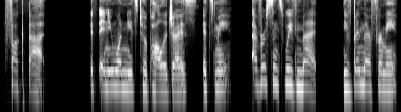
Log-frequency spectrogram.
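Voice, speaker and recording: A woman playing a cool, sarcastic, warm-hearted young indie musician in a video game, with an American accent and casual, slangy delivery. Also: mid-range voice, fairly even intonation, moderate pace, no room sound, studio quality, close to an everyday voice. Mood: apologetic. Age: young adult. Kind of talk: naturalistic video game voice acting.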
